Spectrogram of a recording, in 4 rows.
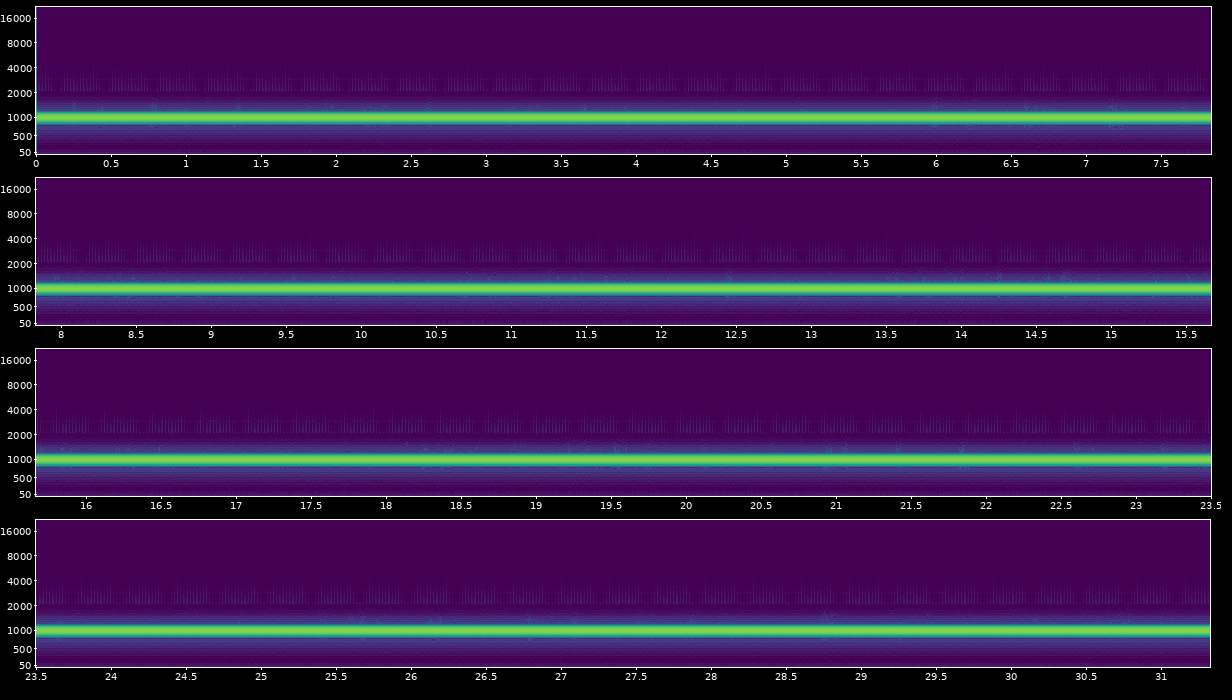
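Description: Broadcast line-up tone, the standard 1 kHz reference tone that accompanies colour bars: a single pure, steady pitch held at a constant level.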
